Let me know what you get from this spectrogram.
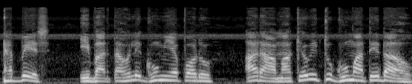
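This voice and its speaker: Man playing a high-voiced folksy village farmer. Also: brisk, a little hiss or hum, natural voice. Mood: lecturing, teasing. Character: poor village farmer husband, down-to-earth, teasing, preachy. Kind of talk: cartoon dialogue acting.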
